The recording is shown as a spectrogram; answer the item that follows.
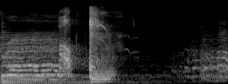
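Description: A sung jingle with held musical notes ends about half a second in. About a second in comes one short, sharp cry whose pitch falls away, and then it goes quiet.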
